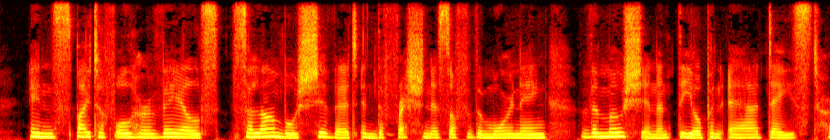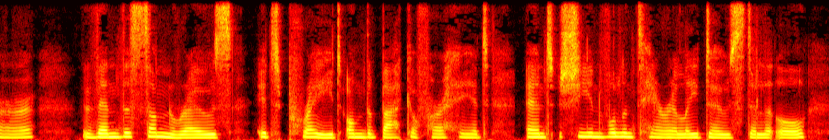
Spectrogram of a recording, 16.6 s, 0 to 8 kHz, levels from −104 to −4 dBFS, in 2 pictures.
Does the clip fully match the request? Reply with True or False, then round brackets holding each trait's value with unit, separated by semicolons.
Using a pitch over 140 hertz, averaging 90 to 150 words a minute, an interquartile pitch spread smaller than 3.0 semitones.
True (190 Hz; 145 wpm; 2.6 semitones)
